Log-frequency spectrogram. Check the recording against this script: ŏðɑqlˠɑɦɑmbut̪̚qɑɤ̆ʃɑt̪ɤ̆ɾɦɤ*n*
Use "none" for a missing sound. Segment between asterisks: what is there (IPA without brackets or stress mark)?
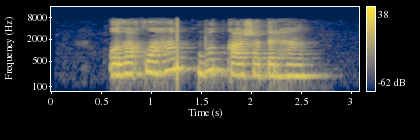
ɴ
